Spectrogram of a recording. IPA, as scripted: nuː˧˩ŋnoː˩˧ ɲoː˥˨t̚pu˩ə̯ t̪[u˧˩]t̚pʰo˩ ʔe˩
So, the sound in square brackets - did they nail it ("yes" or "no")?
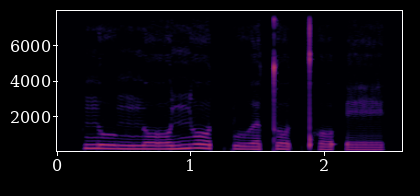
no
